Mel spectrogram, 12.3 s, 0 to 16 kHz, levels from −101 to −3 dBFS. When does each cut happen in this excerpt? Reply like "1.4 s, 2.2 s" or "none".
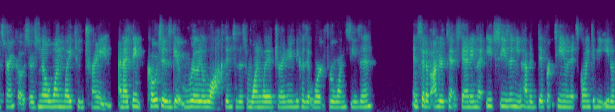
2.3 s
